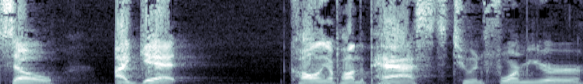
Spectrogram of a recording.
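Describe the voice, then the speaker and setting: Recorded very cleanly against a silent background, a man speaks at a medium pitch with a bright, sharp tone. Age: 20s. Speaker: sports podcast host. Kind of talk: solo sports commentary podcast. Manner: animated.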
